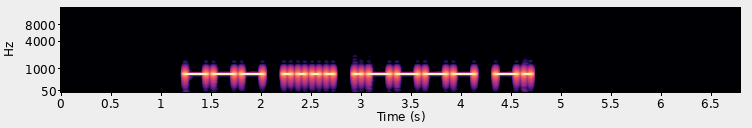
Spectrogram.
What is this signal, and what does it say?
Morse code, heard as a keyed tone, about 17 wpm, 700 Hz. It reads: OH1N
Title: DXCC-100 Call Signs - 4 Characters - Repeated 3x - 17wpm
